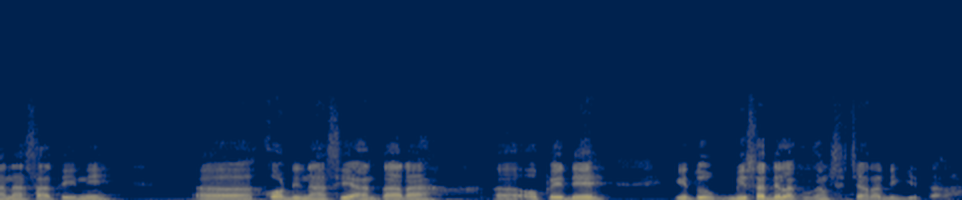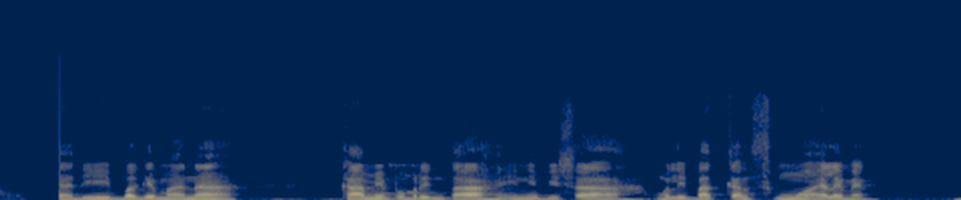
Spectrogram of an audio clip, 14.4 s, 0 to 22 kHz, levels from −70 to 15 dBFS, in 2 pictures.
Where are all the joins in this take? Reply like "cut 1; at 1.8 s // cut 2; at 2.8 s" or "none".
cut 1; at 7.7 s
